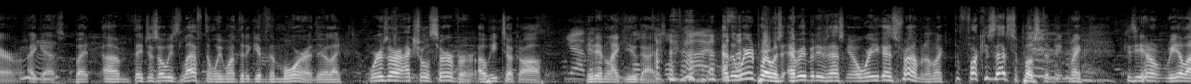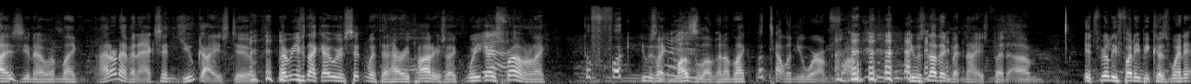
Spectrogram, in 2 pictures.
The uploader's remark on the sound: Live from Tommy Bahamas. Taped at Tommy Bahama’s Restaurant in Times Square, New York City on October 8, 2016. Friends and family gather around to talk comedy, nonsense, news and politics on this milestone podcast.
